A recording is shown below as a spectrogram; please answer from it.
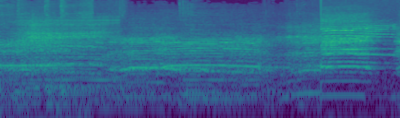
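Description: Sheep bleating in a lambing shed: one long, drawn-out bleat over the first three seconds, then a shorter bleat near the end.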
